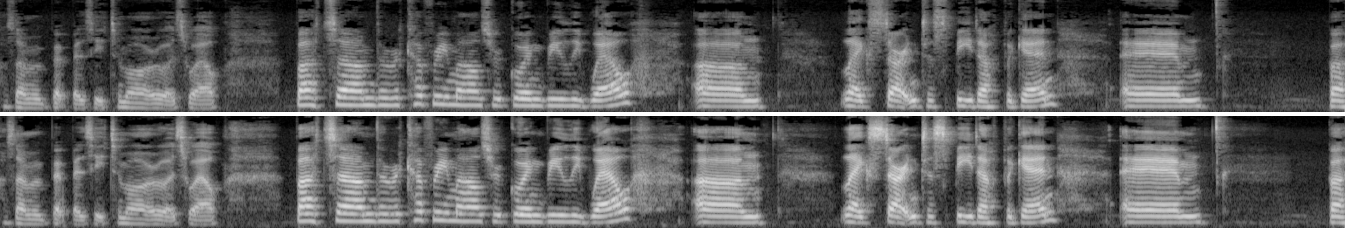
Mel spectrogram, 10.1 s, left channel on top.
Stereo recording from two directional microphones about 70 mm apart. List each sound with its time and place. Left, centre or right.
0.0 s a man's voice: left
